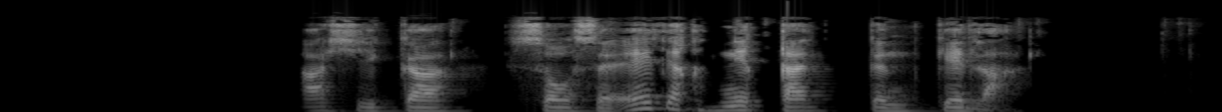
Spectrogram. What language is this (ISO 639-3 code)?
trv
